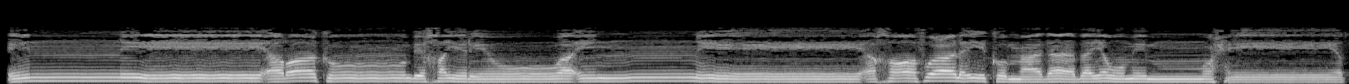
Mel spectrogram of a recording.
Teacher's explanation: سكن ياء الإضافة في الموضعين، توسط في المنفصل، وفتح الألف في أراكم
